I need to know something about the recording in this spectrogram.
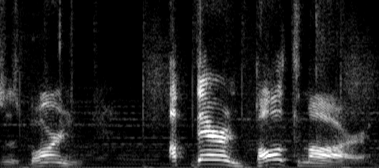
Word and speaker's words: Baltimore: The most decorated Olympic athlete with 28 medals was born up there in Baltimore. Baltimore as they call it up there in Baltimore, Maryland. They don't pronounce the T.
